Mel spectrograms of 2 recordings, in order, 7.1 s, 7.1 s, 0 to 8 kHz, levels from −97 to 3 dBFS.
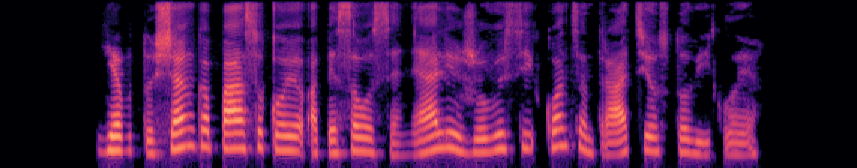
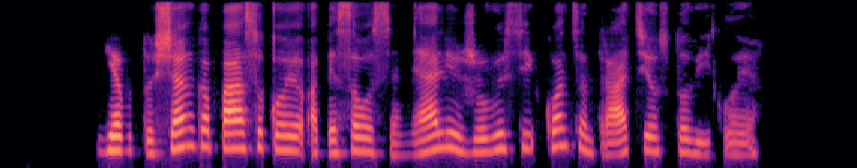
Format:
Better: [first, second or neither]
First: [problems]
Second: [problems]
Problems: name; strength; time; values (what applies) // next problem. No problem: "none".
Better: first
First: none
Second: noise reduction (neural mask model Resemble Enhance denoiser)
